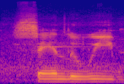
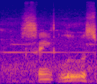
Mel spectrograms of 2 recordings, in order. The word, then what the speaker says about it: St. Louis: Louis or San Louie oh really pronounce it I just know when I watch hockey it's not the San Louie Blues st. Louis Blues that is just a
